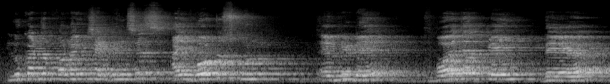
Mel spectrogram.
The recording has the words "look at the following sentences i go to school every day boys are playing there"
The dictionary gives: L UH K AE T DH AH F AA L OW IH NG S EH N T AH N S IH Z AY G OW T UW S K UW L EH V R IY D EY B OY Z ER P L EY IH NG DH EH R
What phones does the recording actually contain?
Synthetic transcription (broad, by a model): L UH K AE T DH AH P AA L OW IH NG S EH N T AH N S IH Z AY G OW T UW S K UW L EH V R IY D EY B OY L ER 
